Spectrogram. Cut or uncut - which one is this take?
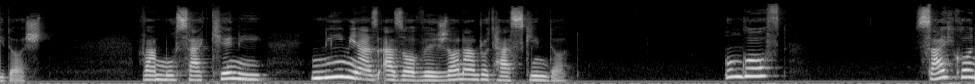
cut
